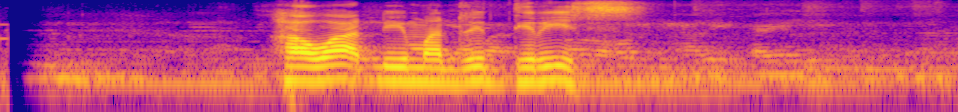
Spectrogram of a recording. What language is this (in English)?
Sundanese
